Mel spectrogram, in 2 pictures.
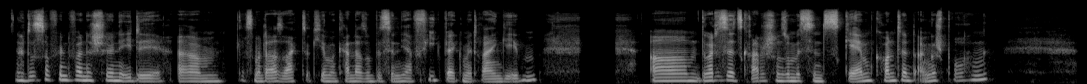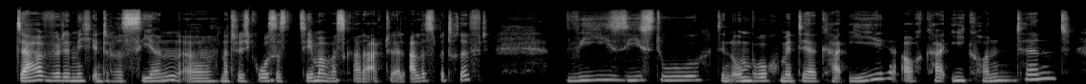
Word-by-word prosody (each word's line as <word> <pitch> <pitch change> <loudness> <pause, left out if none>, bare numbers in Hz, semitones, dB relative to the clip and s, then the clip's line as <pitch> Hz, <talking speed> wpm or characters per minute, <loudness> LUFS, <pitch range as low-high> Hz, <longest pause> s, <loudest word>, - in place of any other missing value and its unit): Ja, 180 - -5
das 190 +2 +1
ist 195 - +7
auf 215 - -9
jeden 205 -1 -4
Fall 200 +1 -4
'ne 190 - -3
schöne 180 -2 +1
Idee, 145 -2 -6
ähm, 140 0 -6 0.2
dass - - +1
man 145 - -6
da 140 0 -3
sagt: 140 +1 -5
„Okay, 145 - -7
man 140 -1 -9
kann 135 -1 -6
da 145 - -4
so 140 - -10
'n - - -11
bisschen, 140 -1 +2
ja, 140 -2 -8
Feedback 190 -4 -3
mit 135 -2 -8
reingeben.“ 135 +10 -5 1.1
Ähm, 165 +1 -3
du 170 - -5
hattest 185 +2 +6
jetzt 190 -3 +5
grade 165 - -5
schon 165 -1 -1
so 160 - -2
'n - - -4
bisschen 155 -2 +4
Scam-Content 170 +6 +3
angesprochen. 180 +7 -6 1.2
Da 175 +5 +4
würde 175 0 -4
mich 165 0 -4
interessieren, 155 +4 +7
äh, 145 -1 -7
natürlich 150 0 -1
großes 160 -1 +3
Thema, 165 +1 -1
was 150 - +8
grade 140 0 -7
aktuell - - -5
alles - - +2
betrifft. - - -5 0.7
Wie 195 +6 -8
siehst 195 -2 +4
du 190 +1 -10 0.2
den 150 - -10
Umbruch 165 +1 -7
mit 155 -1 -2
der 150 -2 -3
KI, 185 - -8
auch - - -6
KI-Content? 180 - -6
165 Hz, 165 wpm, -25 LUFS, 145-185 Hz, 1.2 s, was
